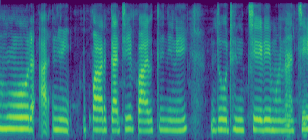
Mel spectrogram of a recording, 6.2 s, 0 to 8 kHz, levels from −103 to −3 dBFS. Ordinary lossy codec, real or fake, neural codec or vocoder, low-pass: none; fake; codec, 24 kHz, 3 kbps, HILCodec; 7.2 kHz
